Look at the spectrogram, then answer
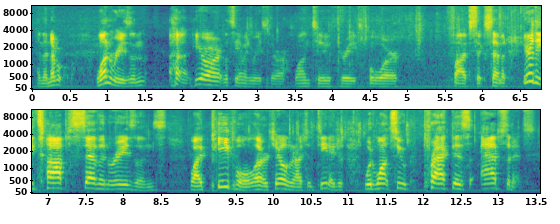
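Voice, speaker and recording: A man casually reading aloud and riffing on the text with sarcastic, profane, animated asides, on an amateur home recording. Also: fairly high pitch, moderate pace. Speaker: reader riffing on a handbook aloud to his brothers. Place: casual room with brothers chiming in.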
